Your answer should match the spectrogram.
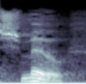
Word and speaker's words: Shmoo: We usually use the French pronunciation of that as well, which is Shmoo.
